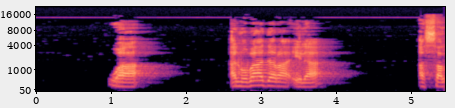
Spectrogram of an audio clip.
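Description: A man speaks calmly into a microphone, with pauses, in a large echoing hall.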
